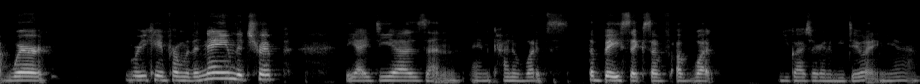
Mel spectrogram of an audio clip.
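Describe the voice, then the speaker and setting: A woman hosts a podcast interview in casual conversation. Her voice sits a bit low as she talks informally with her guests. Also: gravelly. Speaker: podcast host.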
